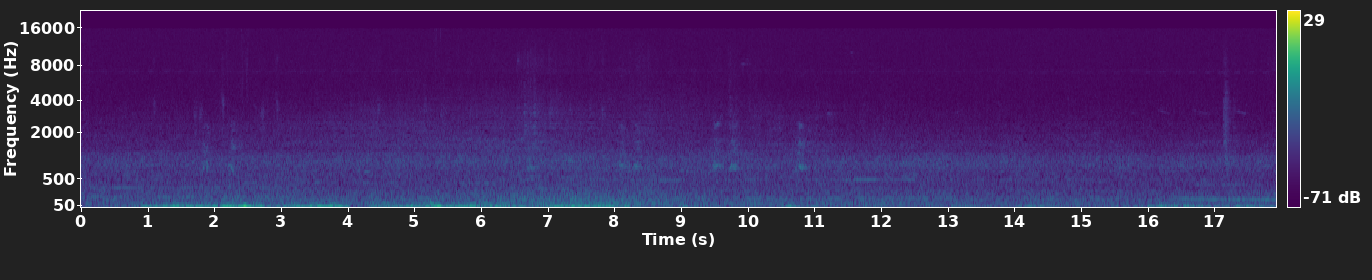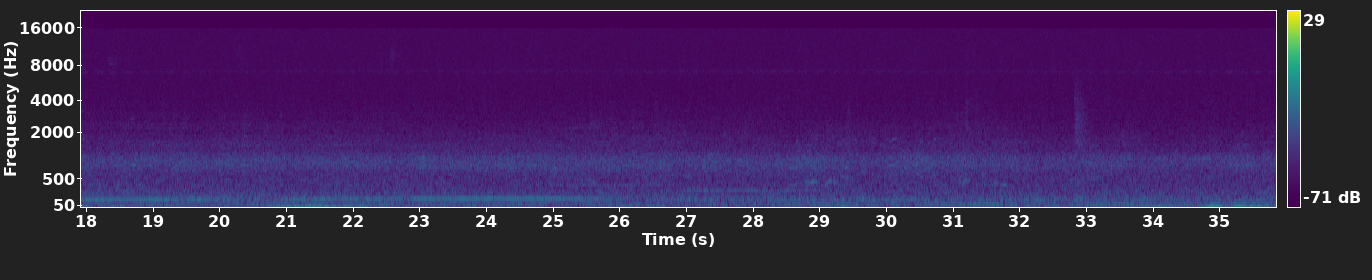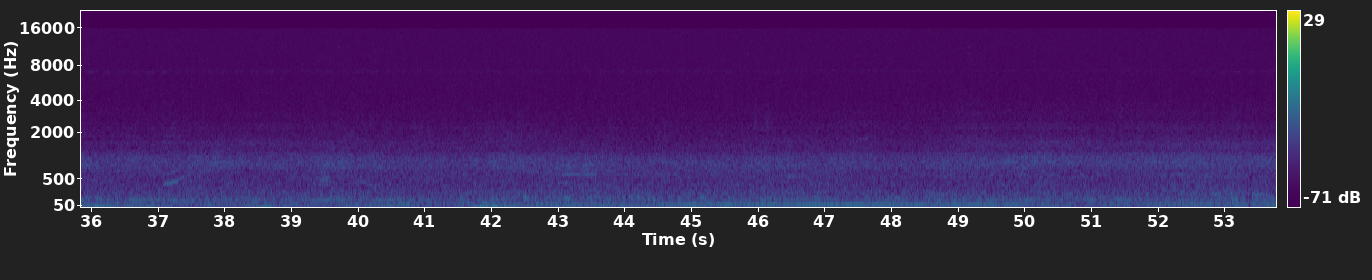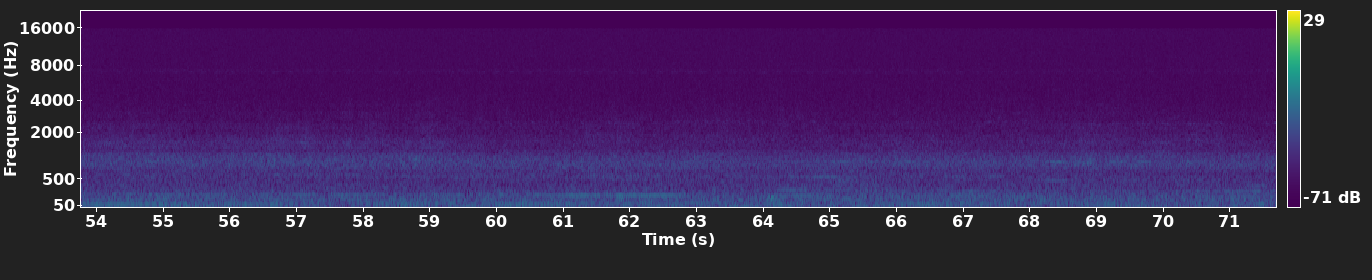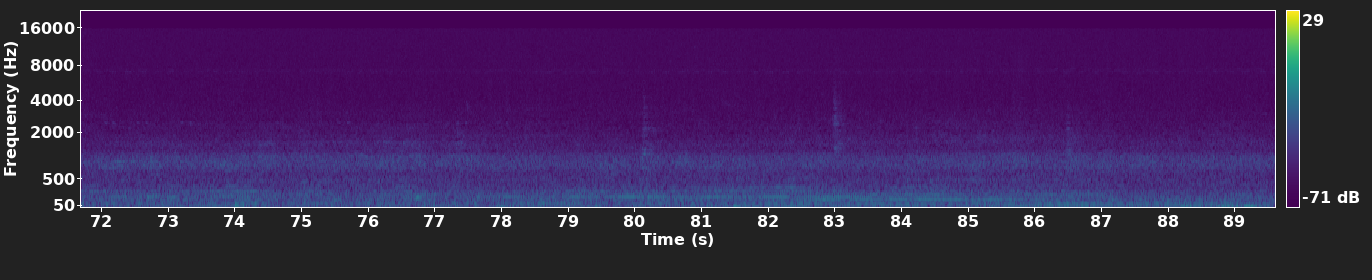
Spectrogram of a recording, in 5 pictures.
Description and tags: Out on the patio recording with a laptop and USB microphone. I placed the microphone up on top of the terrace this time to get sound from outside the privacy fence.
